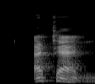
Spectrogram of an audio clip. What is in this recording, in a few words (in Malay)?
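"acan", Malay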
